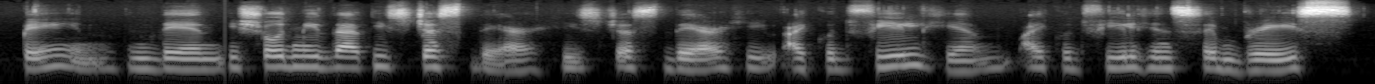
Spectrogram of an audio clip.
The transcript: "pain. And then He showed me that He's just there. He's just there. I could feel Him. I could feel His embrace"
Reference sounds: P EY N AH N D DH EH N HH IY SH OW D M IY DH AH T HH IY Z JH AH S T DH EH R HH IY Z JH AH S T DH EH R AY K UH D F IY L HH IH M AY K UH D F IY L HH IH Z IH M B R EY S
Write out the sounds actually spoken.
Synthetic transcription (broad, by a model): P EY N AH N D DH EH N HH IY SH OW D M IY DH AH T HH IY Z JH AH S T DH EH R HH IY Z JH AH S T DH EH R AY K UH D F IY L HH IH M AY K UH D F IY L HH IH S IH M B R EY S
